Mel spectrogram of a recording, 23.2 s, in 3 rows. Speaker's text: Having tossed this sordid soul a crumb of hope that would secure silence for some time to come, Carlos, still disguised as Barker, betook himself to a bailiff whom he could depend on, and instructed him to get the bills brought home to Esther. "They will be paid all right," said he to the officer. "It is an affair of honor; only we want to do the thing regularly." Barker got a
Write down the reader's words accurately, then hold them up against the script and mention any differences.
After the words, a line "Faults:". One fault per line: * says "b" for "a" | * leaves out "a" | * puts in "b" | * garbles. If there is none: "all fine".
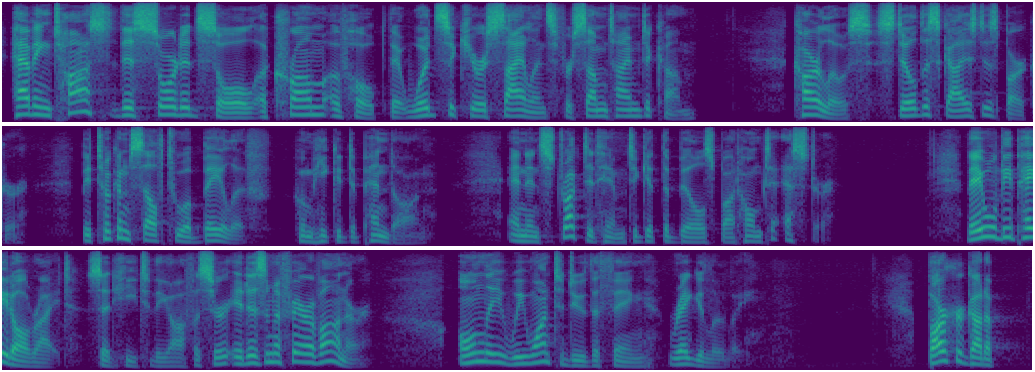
Having tossed this sordid soul a crumb of hope that would secure silence for some time to come, Carlos, still disguised as Barker, betook himself to a bailiff whom he could depend on, and instructed him to get the bills brought home to Esther. "They will be paid all right," said he to the officer. "It is an affair of honor; only we want to do the thing regularly." Barker got a
Faults:
all fine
